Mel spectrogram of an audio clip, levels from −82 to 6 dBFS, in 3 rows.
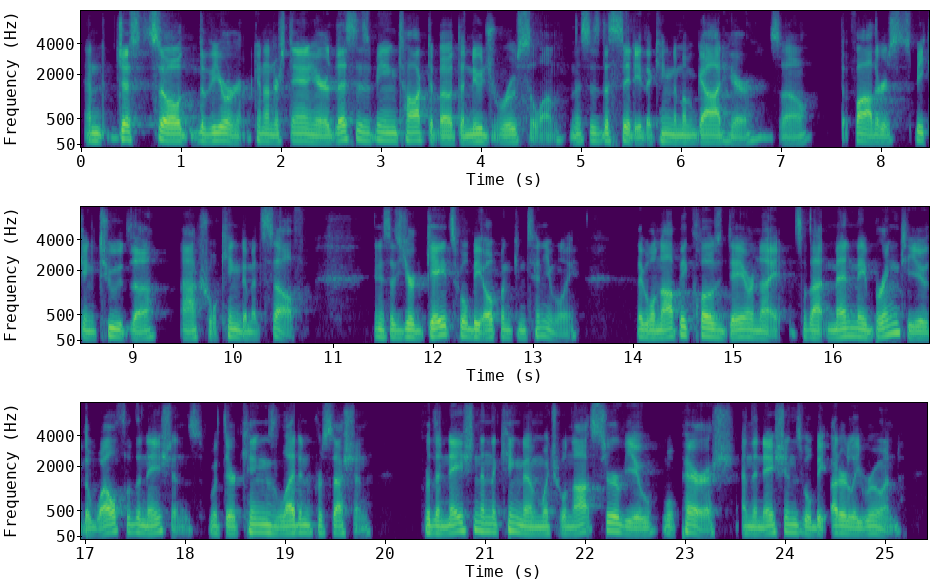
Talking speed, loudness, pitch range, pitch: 210 wpm, -21 LUFS, 95-115 Hz, 105 Hz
